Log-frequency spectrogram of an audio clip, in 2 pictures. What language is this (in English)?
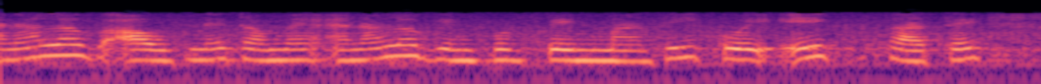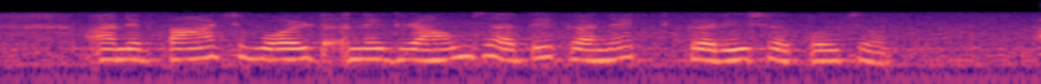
Gujarati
